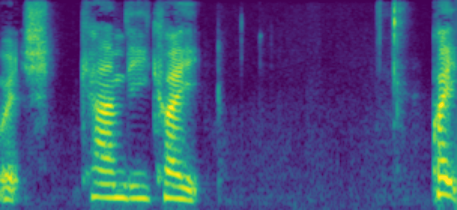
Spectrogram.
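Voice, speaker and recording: A woman's voice has a bright, sharp tone. The sound is dry and close, with no echo. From Scotland, East Lothian. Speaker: former college soccer player. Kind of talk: interview.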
